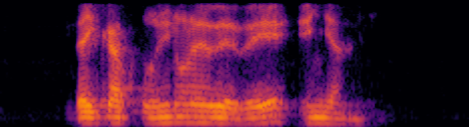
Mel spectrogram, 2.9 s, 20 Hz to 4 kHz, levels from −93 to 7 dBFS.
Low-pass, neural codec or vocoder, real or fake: 3.6 kHz; codec, 24 kHz, 6 kbps, HILCodec; fake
